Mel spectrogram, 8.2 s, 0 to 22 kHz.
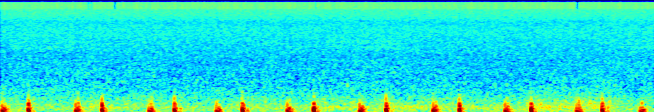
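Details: Male (boy) heart sounds in a silent, no-talking ASMR recording: clear paired heart sounds at a steady pace of about 70 beats a minute over a soft hiss; normal heartbeat.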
